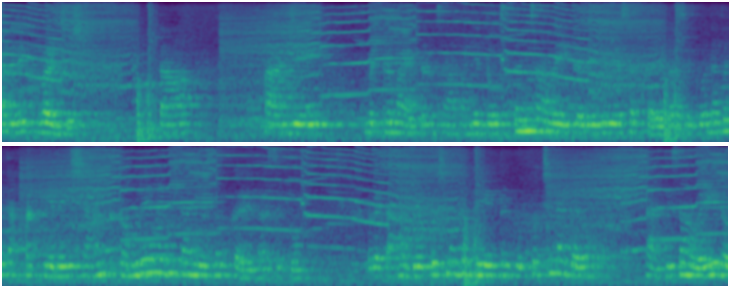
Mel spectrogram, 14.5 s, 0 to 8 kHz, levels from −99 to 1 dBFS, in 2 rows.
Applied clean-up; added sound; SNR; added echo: none; Squeak / Slam; 12 dB; reverberation time 0.8 s.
